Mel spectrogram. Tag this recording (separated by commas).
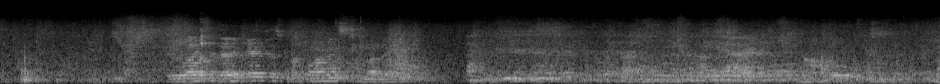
Speech, Music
